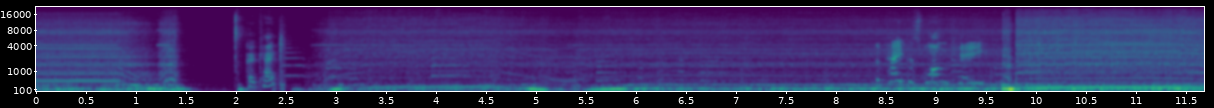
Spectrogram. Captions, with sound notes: Okay. *Whirring continues* The papers wonky! *Louder whirring*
